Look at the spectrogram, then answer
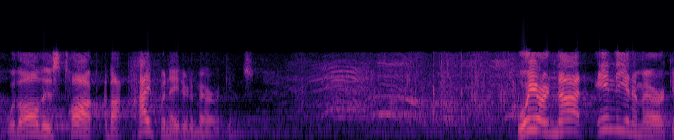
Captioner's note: applause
